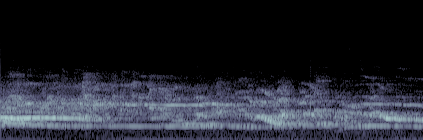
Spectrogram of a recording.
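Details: Wolf pack howling, opening with one clear, steady tone before the voices spread into overlapping sliding howls, some dipping and rising in long arcs, volume easing then lifting again.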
